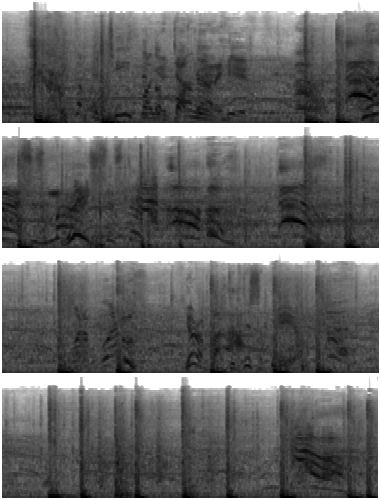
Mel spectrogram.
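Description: Punches and kicks land with heavy thuds in a fast, brawling fight.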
